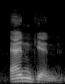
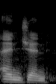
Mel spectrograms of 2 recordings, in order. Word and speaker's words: Engin: Okay, it's a second pronunciation. Engin, not engine.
